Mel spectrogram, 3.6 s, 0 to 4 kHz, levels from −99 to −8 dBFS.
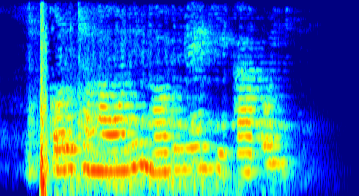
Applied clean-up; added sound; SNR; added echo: classical method WPE with log-MMSE.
